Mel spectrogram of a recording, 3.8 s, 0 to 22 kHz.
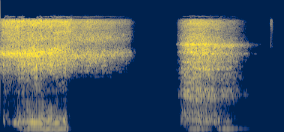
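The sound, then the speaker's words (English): Deep, slow breaths in and out, taken during a guided breathing exercise: two long, loud, airy rushes of breath, the first longer with a throaty edge, ending with a tiny click. “Let's take 20 seconds and just take 3 deep breaths, which frankly, man, it's the most powerful thing on earth. So let's just take a moment and breathe along with me.”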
